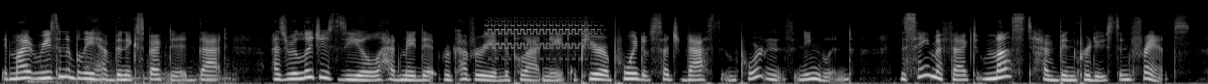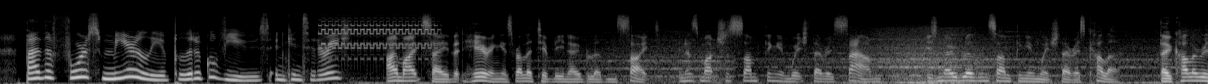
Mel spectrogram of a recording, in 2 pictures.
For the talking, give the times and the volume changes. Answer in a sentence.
You can hear the talking from 0.0 to 24.1 s, getting quieter.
